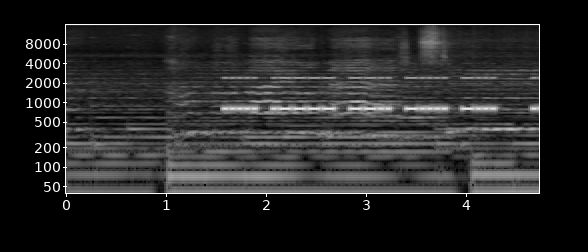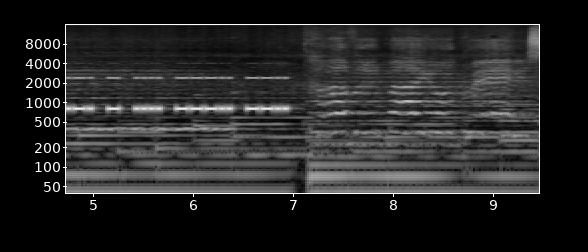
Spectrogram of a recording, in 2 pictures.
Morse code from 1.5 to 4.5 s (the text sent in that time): 51Z6B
